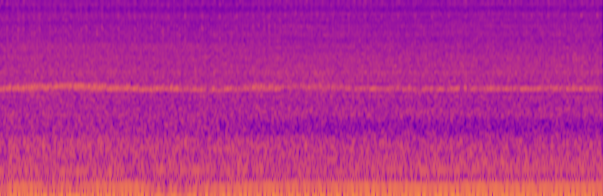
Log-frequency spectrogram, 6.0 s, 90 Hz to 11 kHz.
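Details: Jeep Comanche 4.7L stroker engine at idle: deep steady rumble with an uneven, loping pulse and a faint constant whine; rough idle, cause unknown.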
